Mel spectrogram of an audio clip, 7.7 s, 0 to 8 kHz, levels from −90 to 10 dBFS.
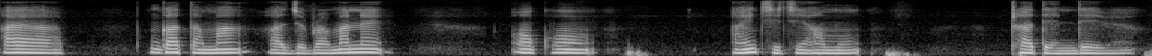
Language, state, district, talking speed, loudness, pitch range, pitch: Idu Mishmi, Arunachal Pradesh, Lower Dibang Valley, 85 wpm, -16 LUFS, 160-185 Hz, 175 Hz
